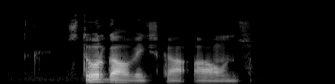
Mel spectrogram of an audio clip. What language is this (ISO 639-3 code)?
lav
